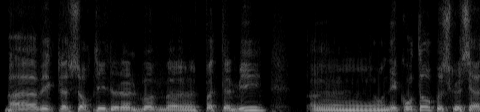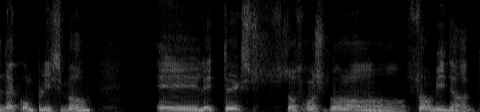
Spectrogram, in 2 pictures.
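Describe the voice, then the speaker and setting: A man with an Auvergnat accent, a band member answering in a radio interview, earnest and halting with many fillers. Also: medium pitch, lively intonation, mellow.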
